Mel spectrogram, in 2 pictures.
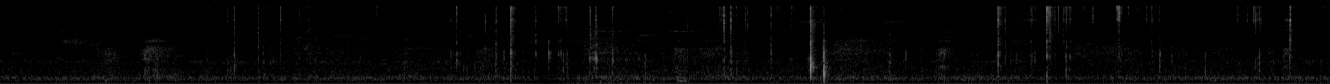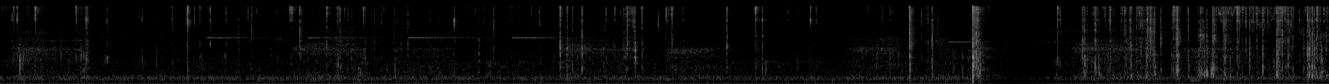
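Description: A plastic game case clicks and rattles as fingers handle and turn it.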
